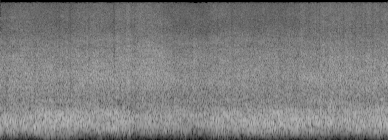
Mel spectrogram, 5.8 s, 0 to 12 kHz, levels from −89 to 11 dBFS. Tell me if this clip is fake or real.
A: fake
